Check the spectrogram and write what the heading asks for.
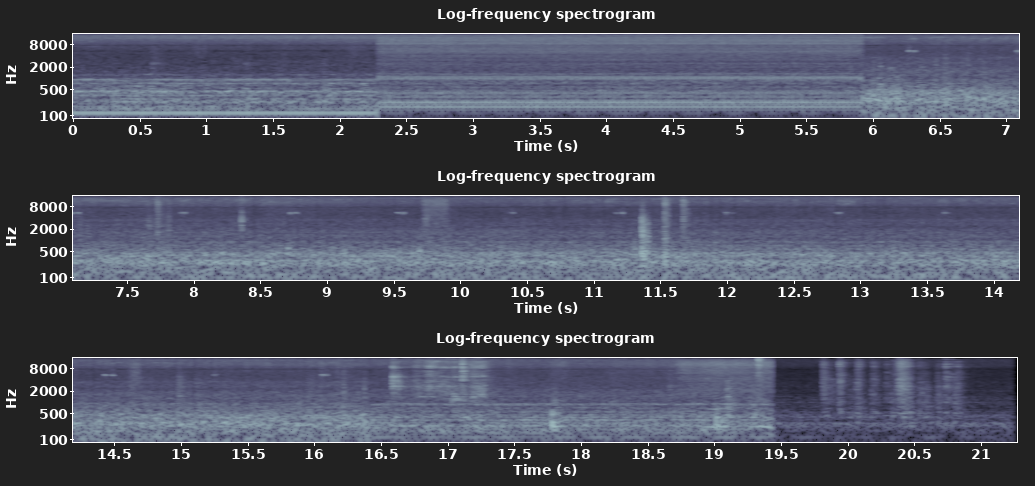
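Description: Programat dental ceramic furnace running with a steady mechanical hum. The hum changes abruptly about two seconds in and again about six seconds in, becoming a rougher, even running noise.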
